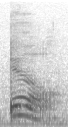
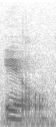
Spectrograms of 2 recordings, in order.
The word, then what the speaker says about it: il: group of masculine objects, it is all pronounced ill. So one boy, lots of boys, it's pronounced ill.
